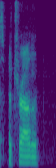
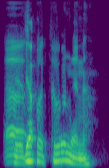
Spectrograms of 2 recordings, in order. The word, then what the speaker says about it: Patronen: The other thing, we were talking about the SS Patron. Or how do you pronounce that? Does it sound like the liquor? – Patron? SS Patron. Patron, yeah. – Patronen. That's the correct German pronunciation.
